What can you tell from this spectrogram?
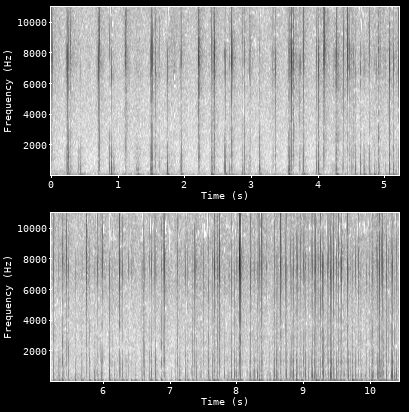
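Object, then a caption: Inflated composite leather American football. A full-size, inflated, hollow brown pebbled composite-leather American football with a white stripe is held upright and tapped with fingertips and nails. It gives dull, low, hollow thumps with quick clicky edges that die away almost instantly. The taps start as distinct spaced beats, then speed up into a dense, continuous drumming patter.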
